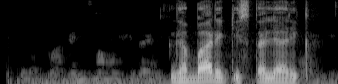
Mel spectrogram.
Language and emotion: Russian, positive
